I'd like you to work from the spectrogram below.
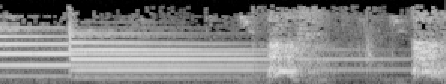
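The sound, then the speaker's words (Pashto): A house doorbell is rung at the door, giving a steady, sustained electronic tone that holds and slowly fades. Two short, noisy bursts follow near the end. “ته ودرېږه، دا د دروازې زنګ ووهم.”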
